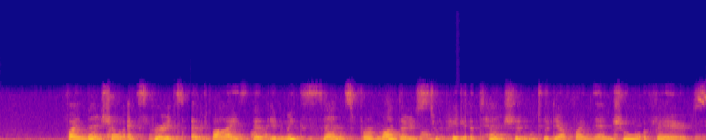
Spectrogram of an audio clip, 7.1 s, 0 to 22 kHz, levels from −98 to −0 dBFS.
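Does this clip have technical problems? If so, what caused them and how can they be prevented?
Yes. The far end played the call over a loudspeaker with no echo canceller, so its microphone sent this audio back after a round trip of roughly 0.4 s. Throughout the clip, the talker's speech is trailed by a thinner copy about 15 dB quieter. Enabling acoustic echo cancellation on the far-end device, or having that side use a headset, would prevent it.

Packets were lost in transit, and the following packets' in-band Opus forward error correction copies stood in for them. Because those copies are low-bitrate, the rebuilt stretches at 1.73 to 1.87 s, 1.93 to 2.11 s and 4.60 to 4.66 s sound rougher and noisier, without a gap. A more stable network path, or a larger jitter buffer to absorb late packets, would reduce these losses.

Some audio never reached the decoder in time, so the receiver extended the preceding sound and blended back into the real signal. 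This produces a brief smear or wobble at 1.89 to 1.93 s, where 20 ms was missing, and at 4.57 to 4.62 s, where 40 ms was missing. Reducing packet loss and jitter on the connection would prevent this as well.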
